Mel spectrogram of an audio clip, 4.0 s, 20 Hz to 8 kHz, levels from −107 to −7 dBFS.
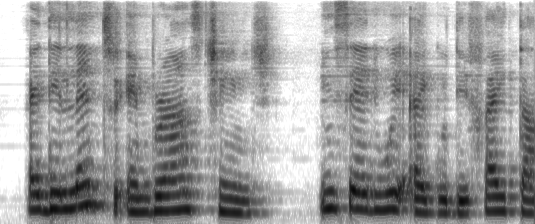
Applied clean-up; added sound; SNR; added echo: neural mask model DeepFilterNet 3.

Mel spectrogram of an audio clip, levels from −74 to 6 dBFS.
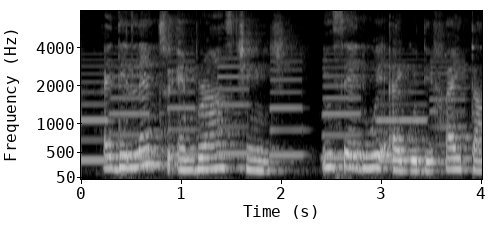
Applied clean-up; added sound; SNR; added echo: none; Wind instrument, woodwind instrument; 12 dB; reverberation time 0.8 s.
